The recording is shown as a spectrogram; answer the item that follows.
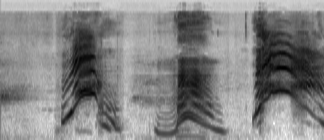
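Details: Cat giving three loud, strained meows, each arching up and then sliding down in pitch, separated by short silences, in a small room.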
